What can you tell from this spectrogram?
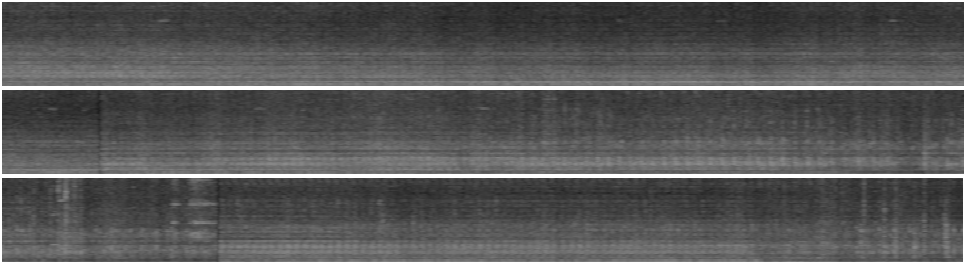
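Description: Diesel engine of a Thaco Forland dump truck running steadily, its tone shifting a few times. Near the end the loaded bed is tipped up to dump its soil.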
